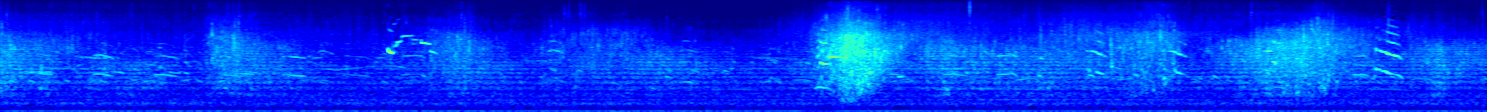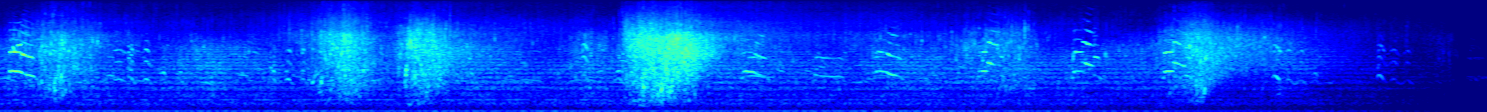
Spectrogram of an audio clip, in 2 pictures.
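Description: Sea waves surging and breaking on a rocky, pebbly shore every few seconds, with seabirds calling over a steady low hum. The sound fades out near the end.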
